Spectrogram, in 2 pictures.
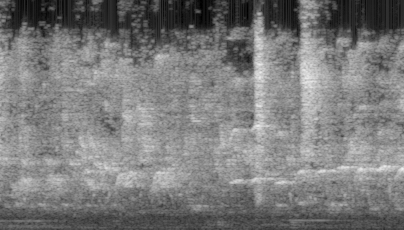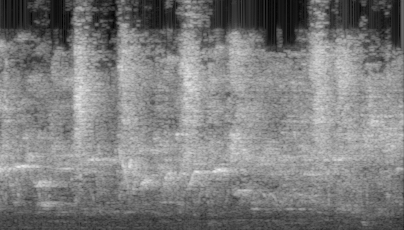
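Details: Budgerigar mating sound intended to stimulate breeding: many birds chattering at once in a steady high squawking wash, with brief sharp chirps and a few thin whistled notes through it.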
